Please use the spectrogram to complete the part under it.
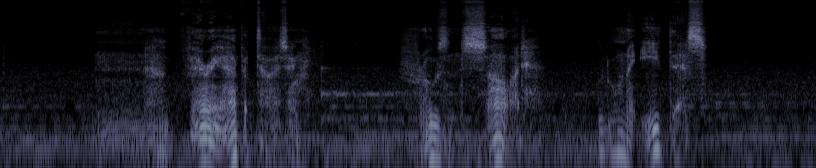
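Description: A man speaks in a low, tired voice, close by.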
